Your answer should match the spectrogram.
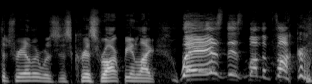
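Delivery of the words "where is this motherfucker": very high, rough, excited outburst. Describing a movie trailer, imitating its actor: Chris Rock voice. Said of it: "Just doing Chris Rock voice".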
